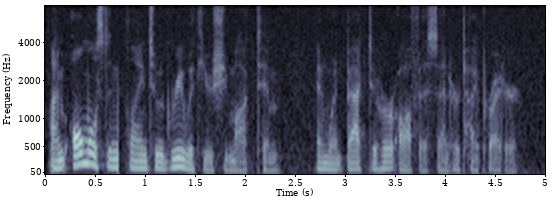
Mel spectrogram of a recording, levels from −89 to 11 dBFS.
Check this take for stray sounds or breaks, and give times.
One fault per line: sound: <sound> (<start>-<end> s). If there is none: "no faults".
sound: dropout (0.7-0.8 s)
